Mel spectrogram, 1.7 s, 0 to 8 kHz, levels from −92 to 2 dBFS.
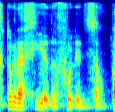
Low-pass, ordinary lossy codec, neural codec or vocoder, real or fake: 7.2 kHz; AAC, 32 kbps; vocoder, 22.05 kHz, 80 mel bands, HiFi-GAN; fake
